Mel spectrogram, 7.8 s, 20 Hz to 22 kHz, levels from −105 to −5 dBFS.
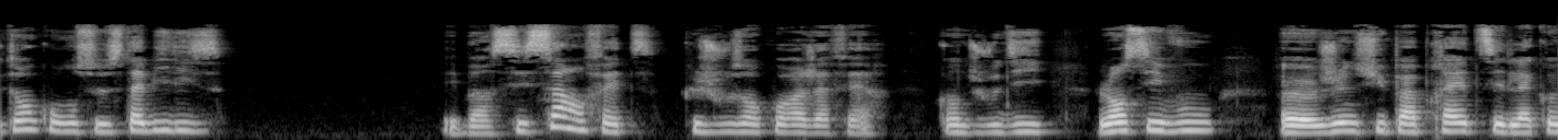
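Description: No technical faults can be heard anywhere in the recording; the signal holds steady throughout, with nothing interrupting or disturbing it at any point.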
